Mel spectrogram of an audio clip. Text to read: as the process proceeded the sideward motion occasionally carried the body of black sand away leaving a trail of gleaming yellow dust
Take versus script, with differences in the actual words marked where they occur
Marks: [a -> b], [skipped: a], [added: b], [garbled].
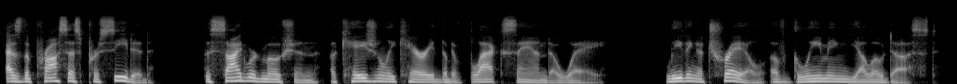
as the process proceeded the sideward motion occasionally carried the [skipped: body] of black sand away leaving a trail of gleaming yellow dust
